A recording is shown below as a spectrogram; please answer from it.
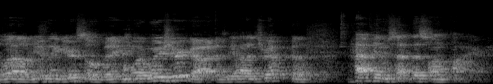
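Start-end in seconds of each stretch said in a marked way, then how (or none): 0.0-2.9 mocking taunt. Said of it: "And Elijah says".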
